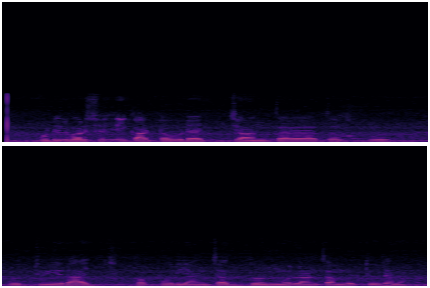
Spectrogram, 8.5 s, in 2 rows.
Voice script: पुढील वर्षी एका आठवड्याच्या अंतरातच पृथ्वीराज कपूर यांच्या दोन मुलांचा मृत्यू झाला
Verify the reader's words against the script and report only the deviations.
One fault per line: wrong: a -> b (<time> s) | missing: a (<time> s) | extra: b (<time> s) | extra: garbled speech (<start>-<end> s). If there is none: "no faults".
no faults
